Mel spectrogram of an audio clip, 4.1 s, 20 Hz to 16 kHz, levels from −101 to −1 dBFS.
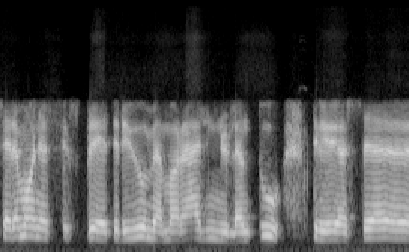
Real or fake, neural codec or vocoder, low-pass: real; none; 14.4 kHz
